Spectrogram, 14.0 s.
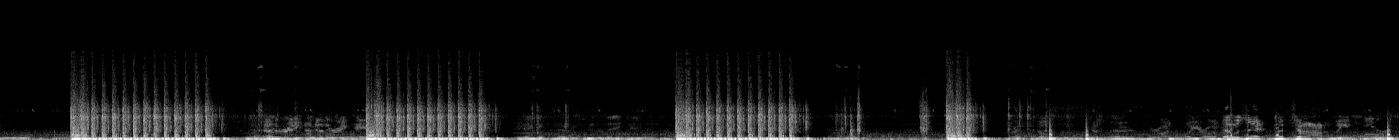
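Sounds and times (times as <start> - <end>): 
murmuring voices: 0.0 - 0.7, 2.4 - 13.9
water-cooled .30 machine gun firing: 0.7 - 2.6, 3.6 - 5.3, 6.8 - 8.4, 9.4 - 10.1.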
